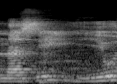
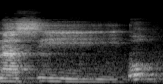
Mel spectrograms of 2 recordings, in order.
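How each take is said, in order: First: The middle sound is a doubled y. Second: The middle sound is a glottal stop. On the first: "dengan ya yang bertasdid yang ropa" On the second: "hamzah itu dibaca ibdal menjadi apa?"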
